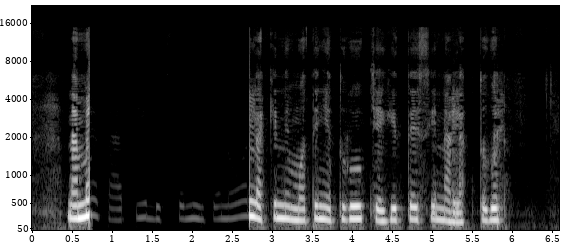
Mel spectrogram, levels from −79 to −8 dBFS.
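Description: From the first moment the speech has a gritty, metallic sheen on its sibilants, and s sounds come across lispy and smeared rather than crisp. The treble stays bright but does not belong to the voice, and nothing reaches above about 14.9 kHz. This is likely HE-AAC compression at a low rate, which fits a 20 kbps stream. Spectral band replication rebuilds the upper band by copying lower bands upward, so the harmonics fail to line up across the crossover.

At 0.71 s the speech cuts out abruptly and stays gone until 2.72 s, about 2.0 seconds. During that gap only a faint remnant of the sound remains, about 40 dB below its normal level. It then returns just as suddenly in mid-flow, with none of the shape of a natural pause or fade. This is an audio dropout to a faint residue, likely caused by losing the wanted signal while the path after the break stayed live and passed only that small leak.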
